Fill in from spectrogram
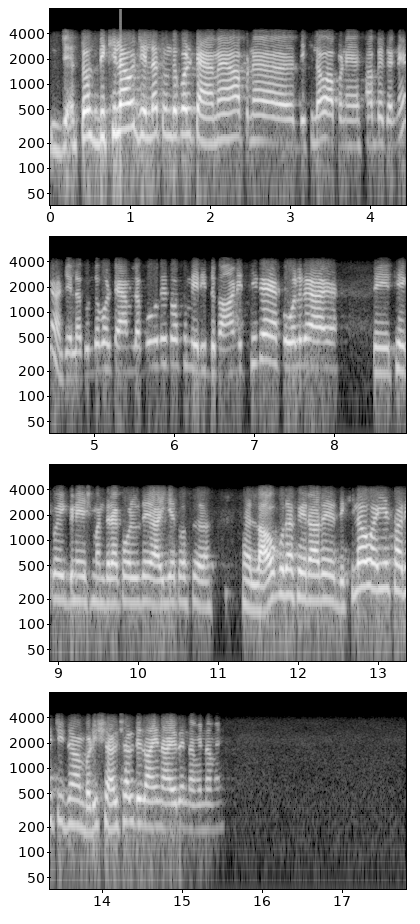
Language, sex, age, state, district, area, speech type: Dogri, male, 18-30, Jammu and Kashmir, Reasi, rural, conversation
